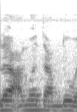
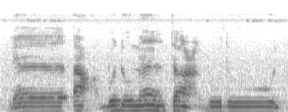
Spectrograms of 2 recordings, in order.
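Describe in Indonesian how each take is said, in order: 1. Dibaca dengan cepat dan tergesa-gesa. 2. Dibaca dengan perlahan dan hati-hati. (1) "dia baca laju tu" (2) "baca dalam keadaan lambat, baca dalam keadaan bertajwid"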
